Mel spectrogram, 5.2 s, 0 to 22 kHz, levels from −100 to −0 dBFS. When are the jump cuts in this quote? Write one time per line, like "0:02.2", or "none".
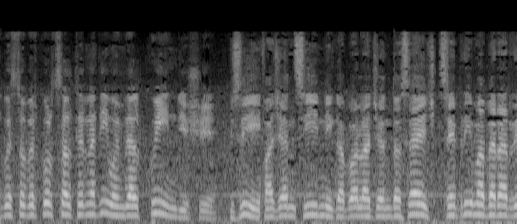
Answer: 0:01.2
0:02.9

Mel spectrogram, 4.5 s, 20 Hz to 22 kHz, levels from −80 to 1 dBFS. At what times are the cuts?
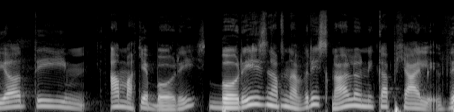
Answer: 0:01.4
0:02.8
0:03.3

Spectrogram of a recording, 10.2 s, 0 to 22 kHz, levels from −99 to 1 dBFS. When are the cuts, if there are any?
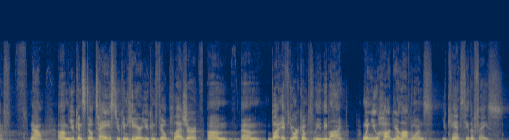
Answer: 0:04.0
0:05.3
0:07.0

